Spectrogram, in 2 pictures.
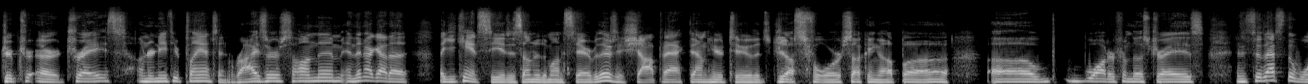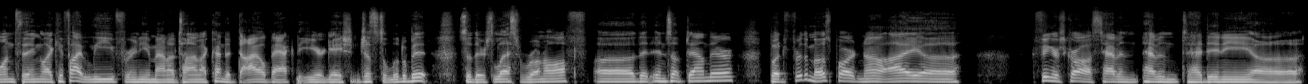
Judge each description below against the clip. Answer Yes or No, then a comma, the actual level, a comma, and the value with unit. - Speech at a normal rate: No, fast, 220 wpm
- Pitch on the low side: Yes, low, 125 Hz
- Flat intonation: No, average, 4.2 semitones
